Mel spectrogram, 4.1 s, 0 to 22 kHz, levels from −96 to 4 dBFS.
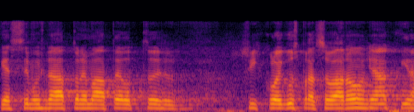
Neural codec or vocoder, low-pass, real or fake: vocoder, 22.05 kHz, 80 mel bands, WaveNeXt; 9.9 kHz; fake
